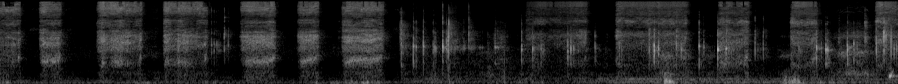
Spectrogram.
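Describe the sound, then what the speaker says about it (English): An aerosol can sprays paint onto the exhaust of an Alfa Romeo 147 GTA, close and crisp. Several short hissing bursts come in an even rhythm, followed by scattered clicking and rattling handling noises. "I'm not actually very good at spray painting, but it's just an exhaust"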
